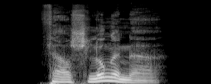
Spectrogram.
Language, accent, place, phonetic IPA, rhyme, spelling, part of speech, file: German, Germany, Berlin, [fɛɐ̯ˈʃlʊŋənɐ], -ʊŋənɐ, verschlungener, adjective, De-verschlungener.ogg
- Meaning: 1. comparative degree of verschlungen 2. inflection of verschlungen: strong/mixed nominative masculine singular 3. inflection of verschlungen: strong genitive/dative feminine singular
